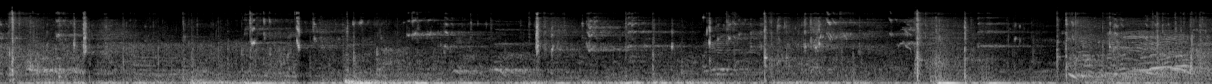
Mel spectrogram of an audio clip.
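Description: Badminton doubles rally: sharp racket strikes on the shuttlecock roughly once a second, with sneakers squeaking and thudding on the wooden gym floor, echoing in a large hall.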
